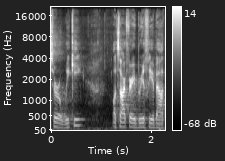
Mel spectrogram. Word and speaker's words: Surowiecki: This week I'll be reviewing The Wisdom of Crowds by James, I believe the last name is pronounced Surowiecki.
